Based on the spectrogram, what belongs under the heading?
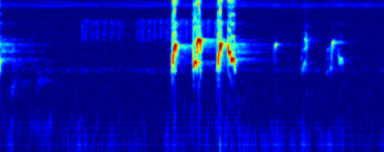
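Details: A stripe-throated bulbul sings a single four-note bubbling, warbled phrase followed by a few soft scattered chips, played as decoy song to lure aggressive wild birds.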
